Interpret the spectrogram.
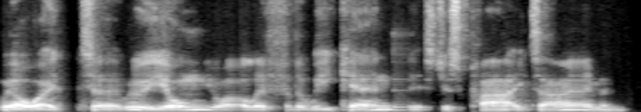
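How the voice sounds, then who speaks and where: Deep-voiced Manchester man telling his story. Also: fairly even intonation, a little fast, warm tone. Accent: Manchester English. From England, Manchester. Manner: rambling, frank, self-correcting. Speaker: tattoo artist guest. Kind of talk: casual interview chat. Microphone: video call.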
